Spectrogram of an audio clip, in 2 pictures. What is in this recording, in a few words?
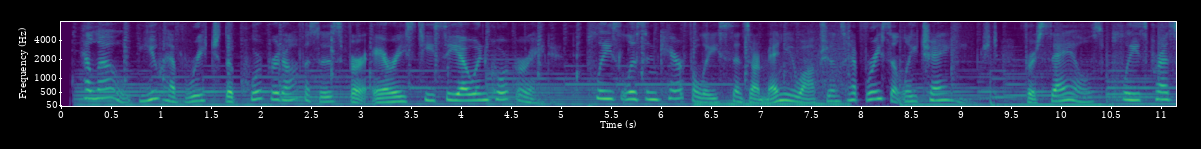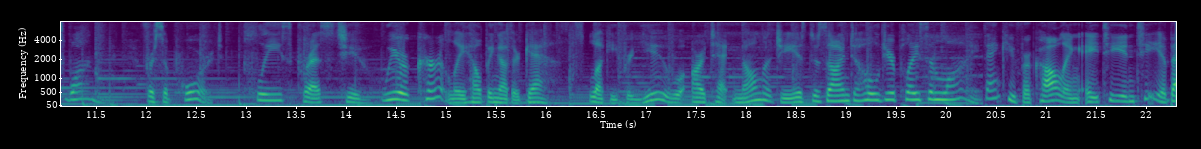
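US phone voice, female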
